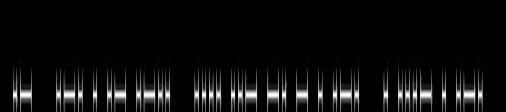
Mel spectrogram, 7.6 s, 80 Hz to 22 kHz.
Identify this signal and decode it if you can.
Morse code, heard as a keyed tone, about 22 wpm, 700 Hz. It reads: A REAL HUNTER EVER
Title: A Sound Of Thunder 22wpm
